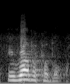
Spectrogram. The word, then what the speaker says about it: irrevocable: One of the brethren in Detroit always used to pronounce it irrevocable. Or no, he called it irrevocable. Irrevocable. And I looked it up in the dictionary, and he was right. I didn't realize that. I always looked at it as irrevocable. But it's actually irrevocable, and I think it's either the first or the second way of pronouncing it.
